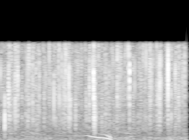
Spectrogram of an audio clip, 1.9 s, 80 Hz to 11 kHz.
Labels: {"label": "biophony, cascading saw", "recorder": "SoundTrap 600 or HydroMoth"}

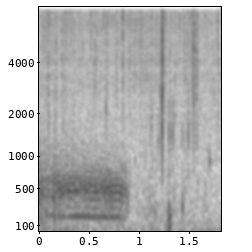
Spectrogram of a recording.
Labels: {"label": "biophony, growl", "recorder": "SoundTrap 600 or HydroMoth"}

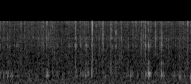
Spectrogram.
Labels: {"label": "ambient", "recorder": "HydroMoth"}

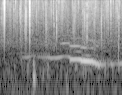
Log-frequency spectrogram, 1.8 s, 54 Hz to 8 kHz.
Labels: {"label": "biophony", "recorder": "SoundTrap 300"}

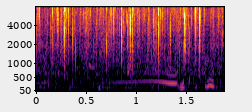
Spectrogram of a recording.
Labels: {"label": "biophony, cascading saw", "recorder": "SoundTrap 600 or HydroMoth"}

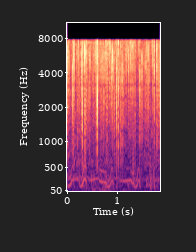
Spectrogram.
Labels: {"label": "biophony, cascading saw", "recorder": "SoundTrap 600 or HydroMoth"}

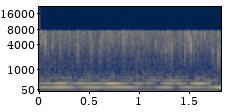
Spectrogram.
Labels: {"label": "biophony, midshipman", "recorder": "SoundTrap 500"}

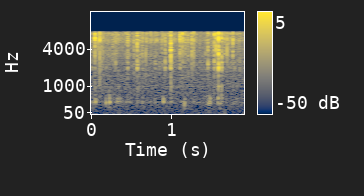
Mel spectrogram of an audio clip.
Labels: {"label": "ambient", "recorder": "HydroMoth"}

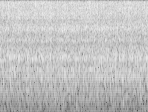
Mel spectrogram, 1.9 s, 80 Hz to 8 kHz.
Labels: {"label": "anthrophony, boat engine", "recorder": "SoundTrap 300"}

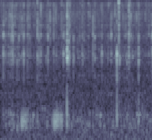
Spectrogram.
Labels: {"label": "ambient", "recorder": "HydroMoth"}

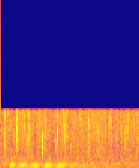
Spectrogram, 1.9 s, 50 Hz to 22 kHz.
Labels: {"label": "biophony, croak", "recorder": "SoundTrap 500"}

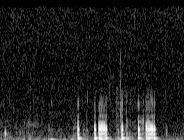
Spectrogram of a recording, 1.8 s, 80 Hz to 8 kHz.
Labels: {"label": "biophony, knock croak", "recorder": "SoundTrap 300"}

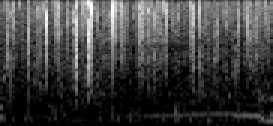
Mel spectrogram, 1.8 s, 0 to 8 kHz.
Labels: {"label": "biophony, cascading saw", "recorder": "SoundTrap 600 or HydroMoth"}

